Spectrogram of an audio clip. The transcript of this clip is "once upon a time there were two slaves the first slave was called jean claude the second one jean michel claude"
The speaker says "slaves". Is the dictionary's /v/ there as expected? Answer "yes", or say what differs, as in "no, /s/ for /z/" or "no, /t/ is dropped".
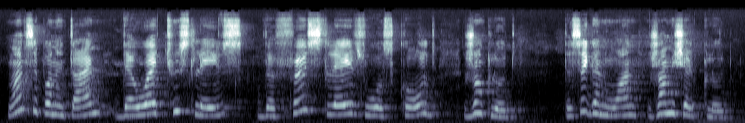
yes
